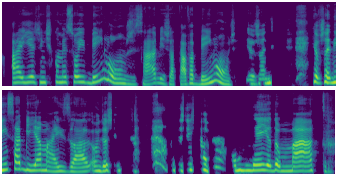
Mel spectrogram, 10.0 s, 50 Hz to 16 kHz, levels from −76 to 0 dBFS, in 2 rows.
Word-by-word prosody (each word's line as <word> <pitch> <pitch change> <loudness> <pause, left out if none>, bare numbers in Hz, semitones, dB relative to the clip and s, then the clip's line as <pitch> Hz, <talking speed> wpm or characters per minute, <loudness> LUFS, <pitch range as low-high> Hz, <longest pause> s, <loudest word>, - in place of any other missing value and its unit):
Aí, 220 +2 0
a - - +1
gente 225 0 -5
começou 230 +1 -1
a - - 0
ir 240 - -2
bem 230 - -3
longe, 190 - -2
sabe, 185 +8 -5
já 150 -3 -7
estava 185 +7 -2
bem 160 +5 -1
longe, 175 - -2
eu 165 -1 -6
já 185 +3 -7
nem 200 - +3 0.6
eu 240 -5 +4
já 225 +3 +5
nem 230 +4 +4
sabia 245 -4 +2
mais 190 -4 -2
lá 175 0 +2
onde 205 0 +2
a - - +4
gente 215 -1 -10 0.5
tá, - - -1
onde 225 - -11
a - - -2
gente 245 -1 -1
estava, 255 -3 +2 0.4
no 220 +2 +3 0.2
meio 230 -1 +5
do 230 0 +4
mato, 200 +1 +3
215 Hz, 205 wpm, -18 LUFS, 185-235 Hz, 0.6 s, já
